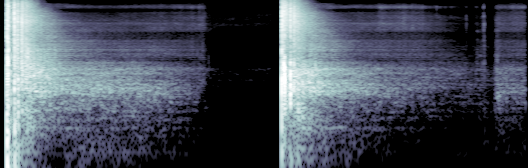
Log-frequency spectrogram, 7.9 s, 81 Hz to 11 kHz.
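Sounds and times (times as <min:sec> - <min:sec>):
assault rifle single gunshot: 0:00.2 - 0:01.3, 0:04.3 - 0:05.6.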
